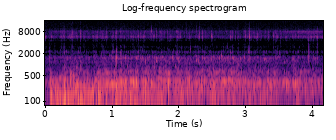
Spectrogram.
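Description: A scuba diver's exhaled breath bubbling out of a regulator underwater: a loud, crackling bubbling rumble that begins suddenly and eases off a little toward the end.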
